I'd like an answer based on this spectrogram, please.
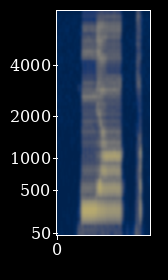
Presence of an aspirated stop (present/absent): absent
